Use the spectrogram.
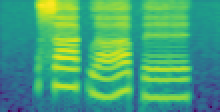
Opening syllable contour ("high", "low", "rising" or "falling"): high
